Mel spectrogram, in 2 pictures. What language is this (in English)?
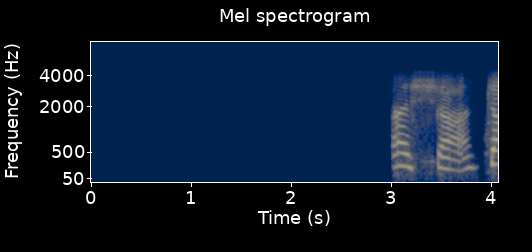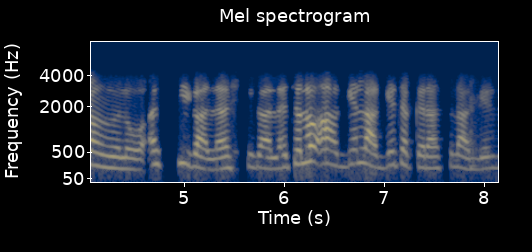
Dogri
